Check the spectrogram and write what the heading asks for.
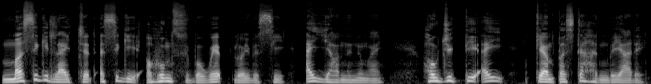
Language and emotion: Manipuri, happy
